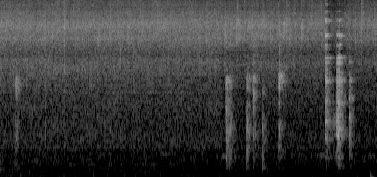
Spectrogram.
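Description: Kavurma meat with peppers, tomatoes and onions sizzling in a gözleme pan, a soft steady hiss for several seconds, then sharper scrapes and clatters as it is stirred near the end.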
